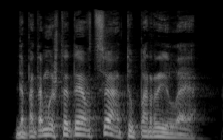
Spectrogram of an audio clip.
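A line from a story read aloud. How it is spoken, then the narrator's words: Snapping. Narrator (Russian): огрызнулся мутный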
